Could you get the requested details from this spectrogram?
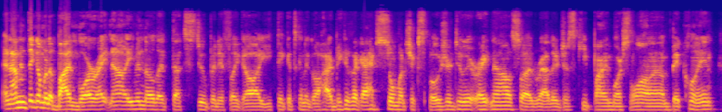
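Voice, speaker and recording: A man's voice: fairly low pitch, steady tone, quick pace, few pauses, a bit bright. A young man hosting a casual crypto chat, laid-back and filling his talk with "dude" and "like". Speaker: podcast host.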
